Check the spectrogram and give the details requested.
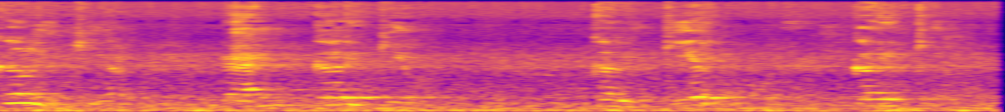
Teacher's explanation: Terdapat perpindahan konsonan apiko-alveolar yang terdapat pada silabel kedua yang bertukar tempat dengan konsonan getar lamino-palatal sehingga kata kelikir menjadi kerikil.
